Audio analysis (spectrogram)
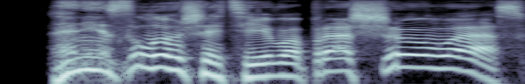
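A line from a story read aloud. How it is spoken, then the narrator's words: Shouted. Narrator (Russian): выкрикнул Джордж Телфорд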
